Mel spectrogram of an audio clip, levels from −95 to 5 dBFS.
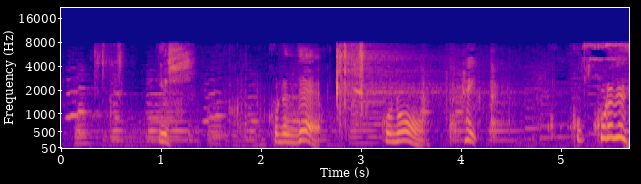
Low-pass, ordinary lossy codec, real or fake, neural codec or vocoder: none; none; real; none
